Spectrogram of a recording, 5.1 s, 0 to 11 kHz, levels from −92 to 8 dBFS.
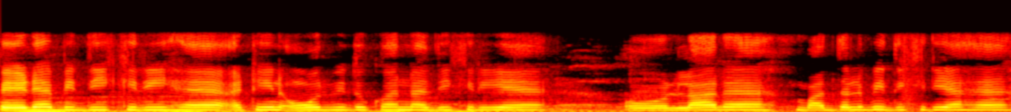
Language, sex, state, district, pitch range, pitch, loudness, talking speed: Marwari, female, Rajasthan, Nagaur, 245-260 Hz, 255 Hz, -18 LUFS, 225 wpm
